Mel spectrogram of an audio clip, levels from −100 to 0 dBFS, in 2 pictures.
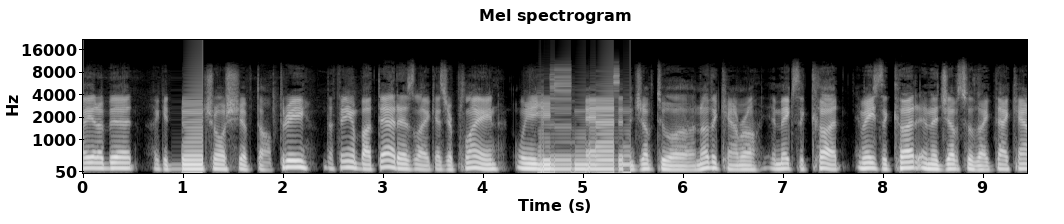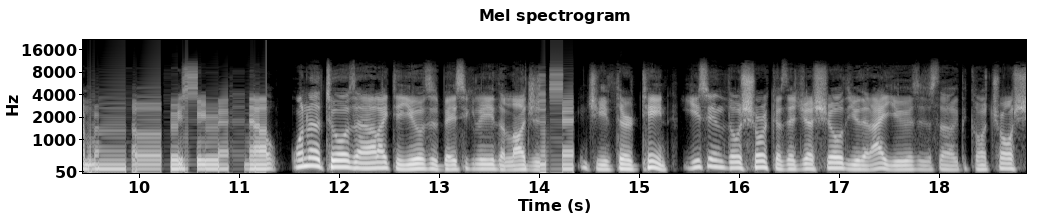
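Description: A rigid, metallic buzz at 134 Hz is heard at 0.89–1.19 s, 4.55–5.47 s, 9.48–11.27 s and 14.01–14.36 s. This is robotic sound from repeated short buffers, likely a 7.5 ms buffer replayed throughout.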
